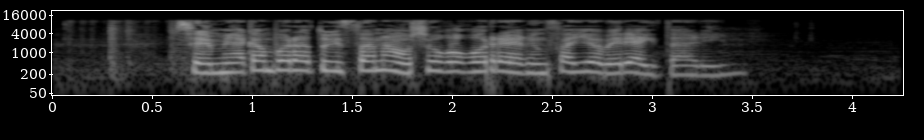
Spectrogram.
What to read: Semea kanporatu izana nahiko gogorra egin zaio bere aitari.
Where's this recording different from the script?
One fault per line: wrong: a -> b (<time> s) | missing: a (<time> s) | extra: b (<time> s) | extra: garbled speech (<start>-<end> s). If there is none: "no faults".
wrong: nahiko -> oso (1.8 s)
